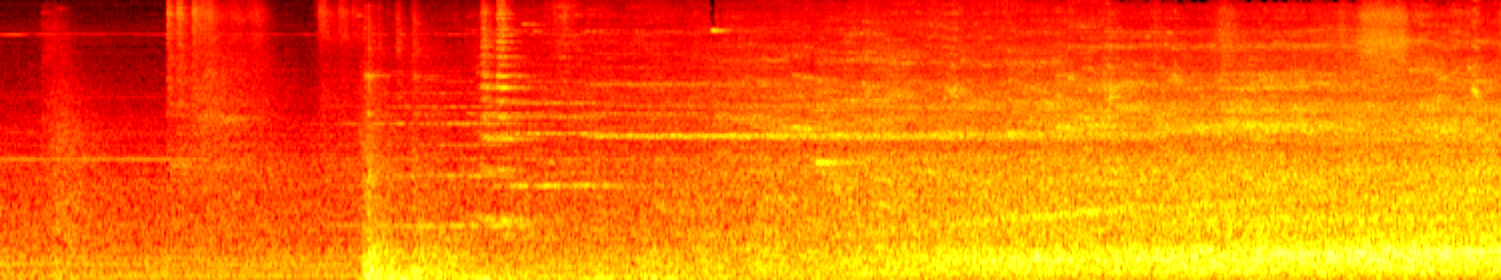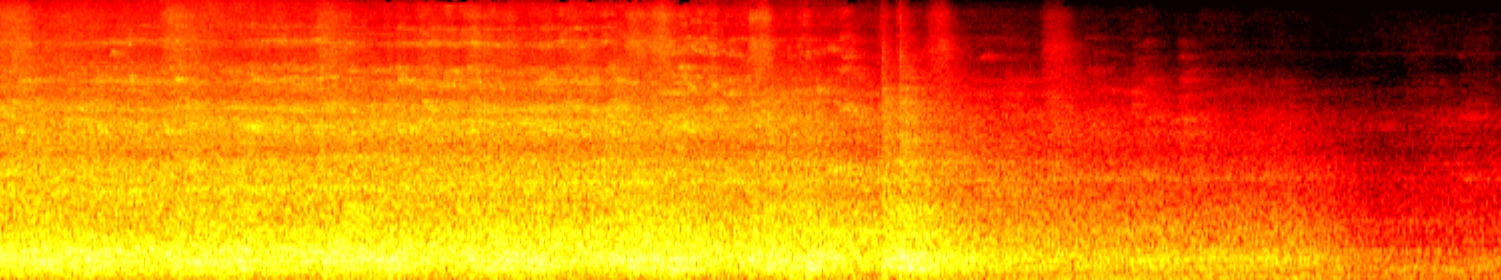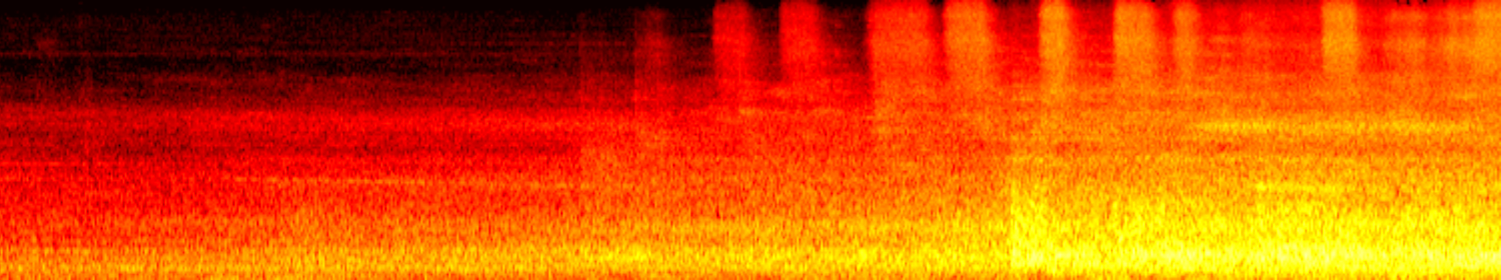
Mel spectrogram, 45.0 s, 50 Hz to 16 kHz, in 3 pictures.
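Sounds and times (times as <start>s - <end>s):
subway train wheels rumbling: 0.0s - 45.0s
wheel squeals: 4.0s - 12.8s.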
